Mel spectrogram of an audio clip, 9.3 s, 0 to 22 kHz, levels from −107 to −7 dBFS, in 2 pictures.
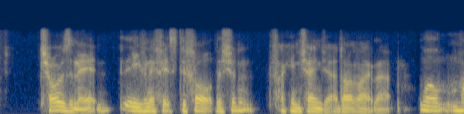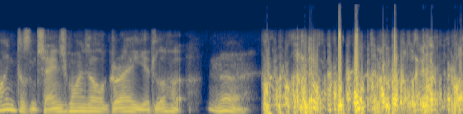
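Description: A codec payload misread hits this speech clip from 7.26 s to the end: octet-aligned AMR-WB frames appear to be parsed as bandwidth-efficient, shifting every field. From that point the speech turns into garbled noise and warble that barely tracks it. Before 7.26 s, the AMR wideband coding sounds clear, with only light codec roughness.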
